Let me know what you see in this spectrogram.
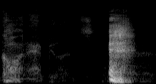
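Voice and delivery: acted whispering. Retelling how he whispered to the referee from the ring, acting out the whisper. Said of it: "he whispers to the referee".

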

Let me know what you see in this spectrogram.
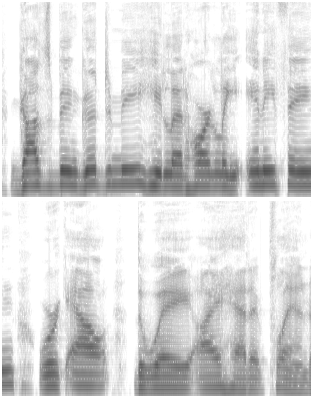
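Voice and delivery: ordinary talk, nothing marked

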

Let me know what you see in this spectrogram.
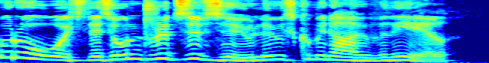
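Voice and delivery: sleepy, undramatic Birmingham accent, nearly nodding off. Explaining why a film changed the accent, voicing a Brummie: Brummie accent. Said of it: "a Brummie saying".

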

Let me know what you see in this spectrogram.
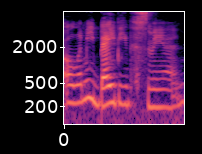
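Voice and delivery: ordinary delivery

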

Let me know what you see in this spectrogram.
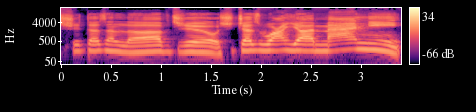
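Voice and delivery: put-on yelling. Retelling how the stranger yelled at a husband: imitating someone yelling. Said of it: "the crazy person start yelling at my husband".

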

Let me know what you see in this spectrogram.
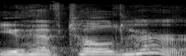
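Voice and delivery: scornful tone. Narrator reads Lady Mary's retort to Lord Brocklehurst, disdainful. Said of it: "disdaining him".

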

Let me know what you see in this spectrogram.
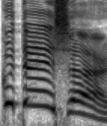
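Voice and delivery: bad fake German accent, very high and loud. Recalling a chat roulette site where a guy from germany pops up: terrible german accent. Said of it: "That's a terrible accent".

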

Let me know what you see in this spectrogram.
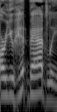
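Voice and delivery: gasped through chattering teeth. A man stumbles over a fallen doctor during rifle fire, gasped through chattering teeth. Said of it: "he gasped through chattering teeth".

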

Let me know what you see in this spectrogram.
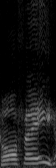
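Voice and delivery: put-on British-sounding waiter accent. In an improvised restaurant scene, a customer orders from the waiter, british accent. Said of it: "that's British".

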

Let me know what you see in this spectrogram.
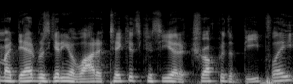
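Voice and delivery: ordinary talk

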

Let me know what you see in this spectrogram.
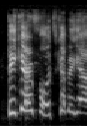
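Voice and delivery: very high, raspy, shrill, rushed gnome shout. A game narrator voices an unseen gnome calling out, shouting gnome voice. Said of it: "you just hear a gnomish voice just kind of shout out".

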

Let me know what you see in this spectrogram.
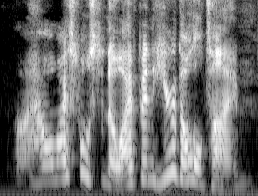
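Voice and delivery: baffled, confused, very high, swooping tone. Voicing a magician's assistant who snaps out of her stage act: confused stage assistant. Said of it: "So she's also confused".

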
